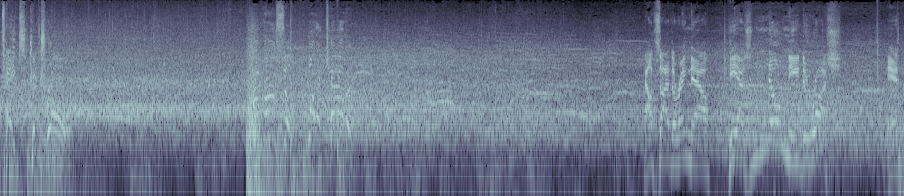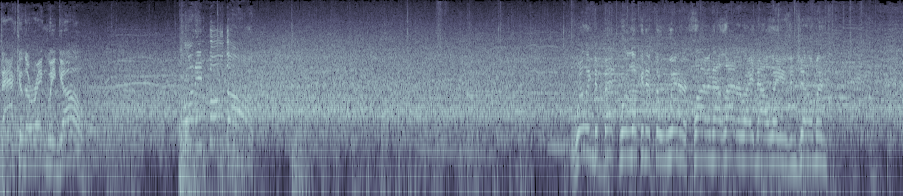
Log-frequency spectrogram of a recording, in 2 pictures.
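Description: A large crowd roars and cheers in a big echoing arena.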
